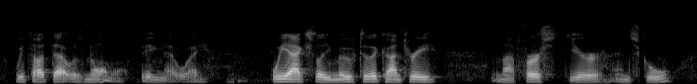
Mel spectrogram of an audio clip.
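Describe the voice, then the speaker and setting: At a fairly slow pace, a man with a medium pitch speaks with fairly even intonation, big swings in loudness, and long, frequent pauses. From Virginia, Lexington area. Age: 60s. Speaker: father being interviewed about his life. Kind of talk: life story interview.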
